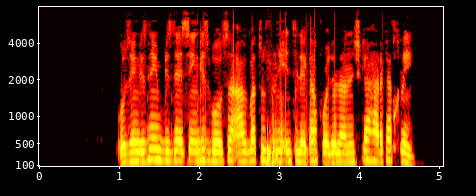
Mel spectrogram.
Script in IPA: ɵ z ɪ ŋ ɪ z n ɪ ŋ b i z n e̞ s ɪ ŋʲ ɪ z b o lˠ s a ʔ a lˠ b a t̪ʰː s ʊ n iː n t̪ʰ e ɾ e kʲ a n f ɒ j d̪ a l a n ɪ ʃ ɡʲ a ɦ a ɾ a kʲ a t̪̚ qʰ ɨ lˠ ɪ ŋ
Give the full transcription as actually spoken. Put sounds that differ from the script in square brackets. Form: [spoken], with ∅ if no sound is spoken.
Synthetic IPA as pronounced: ɵ z ɪ ŋ ɪ z n ɪ ŋ b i z n e̞ s ɪ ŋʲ ɪ z b o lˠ s a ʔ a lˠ b a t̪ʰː s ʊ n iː n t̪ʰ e [l] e [ɡʲ] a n f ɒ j d̪ a l a n ɪ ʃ ɡʲ a ɦ a ɾ a kʲ a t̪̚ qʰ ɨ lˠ ɪ ŋ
